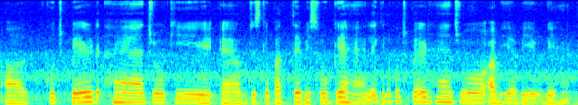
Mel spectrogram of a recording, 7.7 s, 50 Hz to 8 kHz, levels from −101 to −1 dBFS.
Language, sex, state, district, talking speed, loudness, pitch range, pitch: Hindi, male, Bihar, Lakhisarai, 165 wpm, -32 LUFS, 115-135 Hz, 130 Hz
